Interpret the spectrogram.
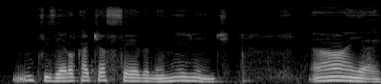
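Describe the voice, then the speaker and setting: A woman's dark, mellow voice in a very clean recording with a silent background. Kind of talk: bible reading and explanation. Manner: sped up to 1.6x playback; casual, chatty.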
